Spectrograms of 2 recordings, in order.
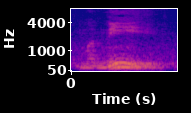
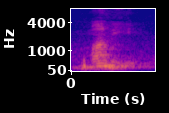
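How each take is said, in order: First: The first vowel is weak and reduced. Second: The first vowel is strong and full. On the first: The speaker calls it wrong. "it's not money" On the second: The speaker calls it right. "Ma is strong"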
